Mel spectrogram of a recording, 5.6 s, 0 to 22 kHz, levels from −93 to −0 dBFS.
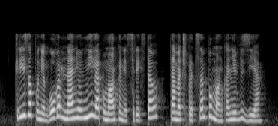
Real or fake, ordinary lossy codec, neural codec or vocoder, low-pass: fake; AAC, 96 kbps; codec, 16 kHz, 2 kbps, FreqCodec, larger model; 7.2 kHz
